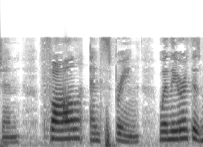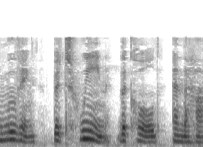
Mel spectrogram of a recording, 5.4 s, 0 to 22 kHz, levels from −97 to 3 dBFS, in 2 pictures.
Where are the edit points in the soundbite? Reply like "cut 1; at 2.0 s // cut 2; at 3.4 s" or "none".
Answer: none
